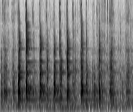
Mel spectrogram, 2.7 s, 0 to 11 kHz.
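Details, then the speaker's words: Massey Ferguson MF 25 hay rake wheel bearing removed and spun by hand: rough, gritty clicks three or four times a second per turn; this bearing is worn out, another sounds a little dry. "Or this one, it sounds like it's a little bit dry."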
